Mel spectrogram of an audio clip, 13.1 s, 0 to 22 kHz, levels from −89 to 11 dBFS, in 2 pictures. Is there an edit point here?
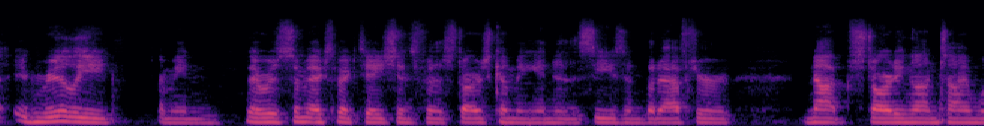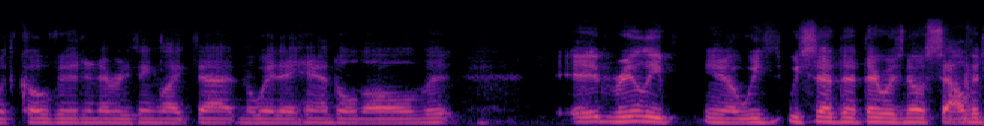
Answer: no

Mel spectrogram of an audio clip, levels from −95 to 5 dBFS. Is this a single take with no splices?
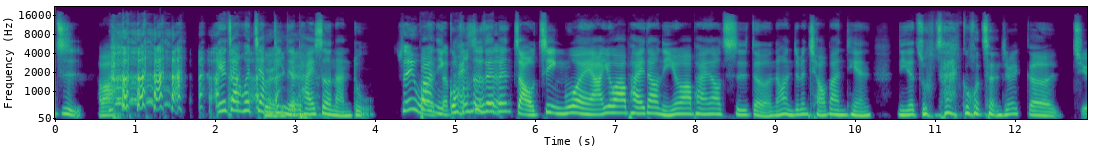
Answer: yes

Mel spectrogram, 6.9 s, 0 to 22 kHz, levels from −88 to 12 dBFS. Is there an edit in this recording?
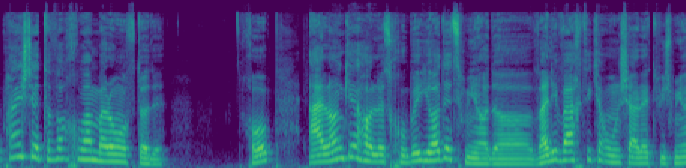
no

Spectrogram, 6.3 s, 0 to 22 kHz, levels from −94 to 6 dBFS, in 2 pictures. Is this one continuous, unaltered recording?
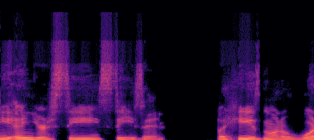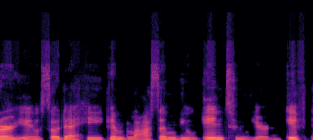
yes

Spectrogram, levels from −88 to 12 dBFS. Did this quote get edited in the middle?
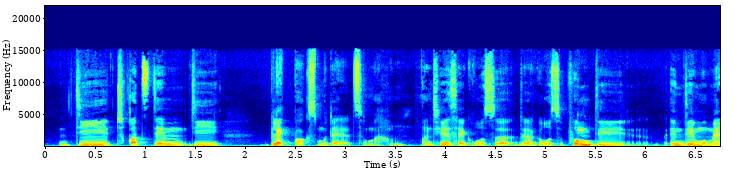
yes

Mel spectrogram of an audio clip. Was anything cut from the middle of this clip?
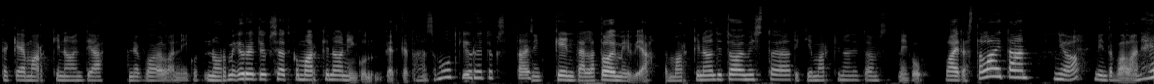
yes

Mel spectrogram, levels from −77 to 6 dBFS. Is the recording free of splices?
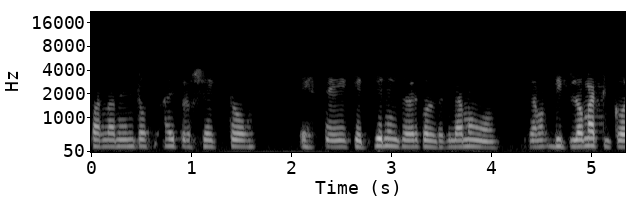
yes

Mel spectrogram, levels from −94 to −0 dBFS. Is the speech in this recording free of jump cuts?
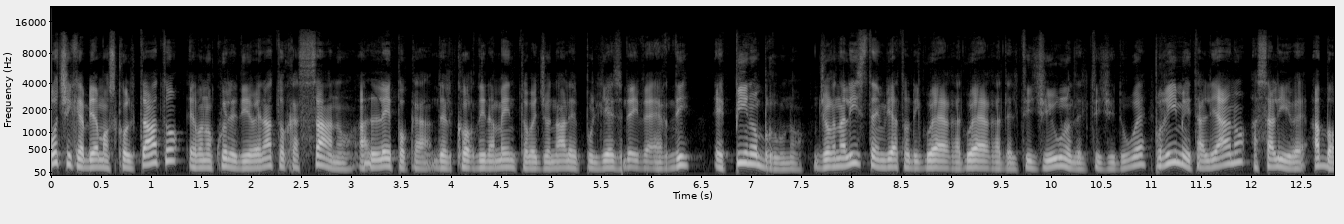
no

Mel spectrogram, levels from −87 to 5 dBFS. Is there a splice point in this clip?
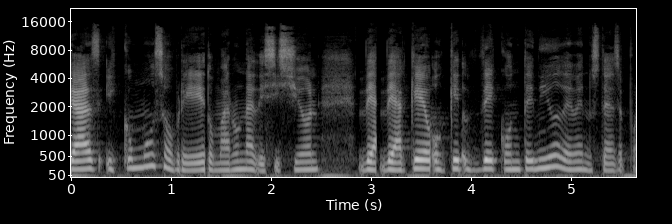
yes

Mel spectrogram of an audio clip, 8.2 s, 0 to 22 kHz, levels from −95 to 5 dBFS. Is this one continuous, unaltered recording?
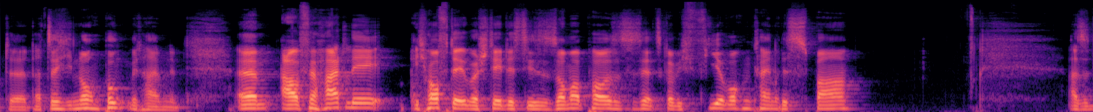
no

